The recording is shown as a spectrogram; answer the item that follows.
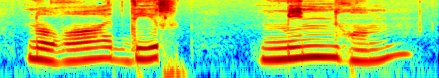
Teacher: نون پر جھٹکا نہ ہو نون ساکن پر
